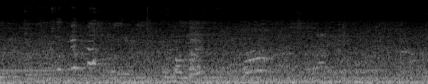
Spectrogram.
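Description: Shopping mall ambience: a steady low rumble of a busy public space with distant, indistinct voices, mostly in the first three seconds, and a faint steady hum.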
